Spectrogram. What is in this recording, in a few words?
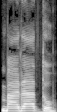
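cheap, Spanish, female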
